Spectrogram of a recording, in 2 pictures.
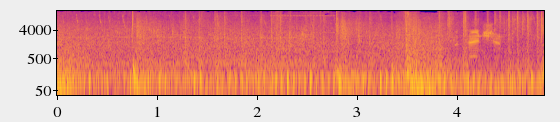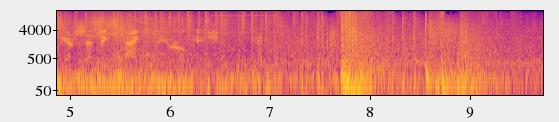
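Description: A tank cannon fires.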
